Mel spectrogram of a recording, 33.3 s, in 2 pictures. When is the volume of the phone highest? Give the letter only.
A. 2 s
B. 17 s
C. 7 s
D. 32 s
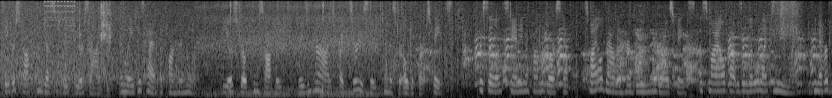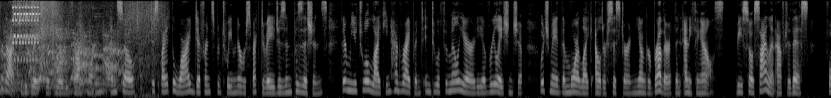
B.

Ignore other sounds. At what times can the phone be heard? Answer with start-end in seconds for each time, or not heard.
0.8-2.4, 16.9-17.4.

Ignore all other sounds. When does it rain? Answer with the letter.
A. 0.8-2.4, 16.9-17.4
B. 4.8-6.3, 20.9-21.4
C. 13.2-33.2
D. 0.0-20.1
D.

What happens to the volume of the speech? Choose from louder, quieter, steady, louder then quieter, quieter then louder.
steady.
